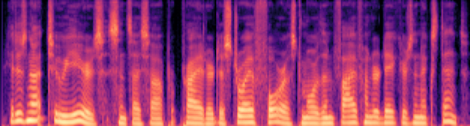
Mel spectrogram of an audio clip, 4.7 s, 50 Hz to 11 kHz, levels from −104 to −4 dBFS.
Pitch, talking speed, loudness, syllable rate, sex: 150 Hz, 255 wpm, -16 LUFS, 6.2 syllables/s, male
